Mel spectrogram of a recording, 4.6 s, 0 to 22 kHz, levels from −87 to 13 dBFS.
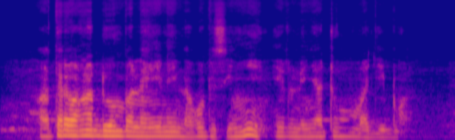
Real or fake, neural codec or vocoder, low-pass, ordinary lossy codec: fake; codec, 44.1 kHz, 7.8 kbps, Pupu-Codec; none; none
